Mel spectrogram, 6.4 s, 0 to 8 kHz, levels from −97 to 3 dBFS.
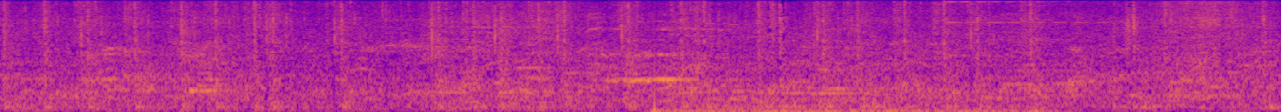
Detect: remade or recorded recorded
